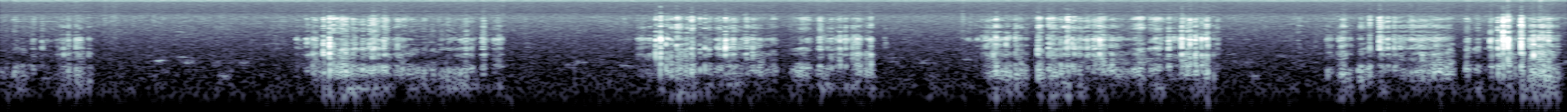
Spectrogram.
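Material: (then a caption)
Paper. A pen tip draws circles on a thin, flat sheet of lined notebook paper, making soft, dry scratching strokes. The scratching comes in five separate bursts, each a couple of seconds long, with quiet pauses between them. The sound is quiet and papery, with a raspy texture that stretches into the high range.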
